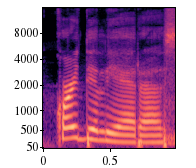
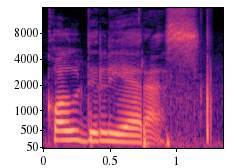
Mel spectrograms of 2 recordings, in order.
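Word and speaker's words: Cordilleras: end and mispronounced philippine as philippines the learner mispronounced the word cordelieras and said call de lieras outstanding universe value the learner mispronounced the word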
